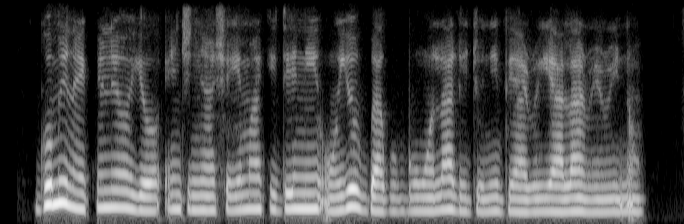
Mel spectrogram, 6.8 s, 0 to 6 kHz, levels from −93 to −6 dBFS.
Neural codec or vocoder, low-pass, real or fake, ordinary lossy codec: none; 5.4 kHz; real; Opus, 24 kbps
